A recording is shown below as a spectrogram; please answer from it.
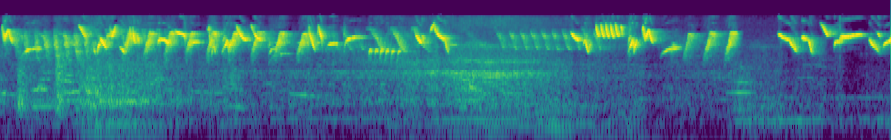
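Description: A black-throated canary sings a fast, high, unbroken run of varied chirps, trills and sweet whistled phrases, with a brief buzzy note near the middle.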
